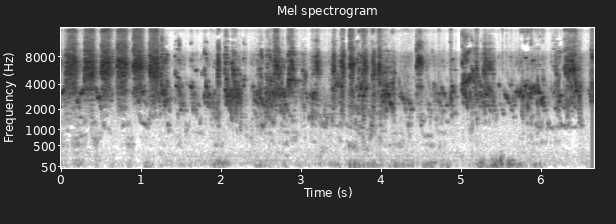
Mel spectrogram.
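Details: Budgerigars chatter together in busy, high-pitched warbling chirps that run almost continuously, with a few brief drops in volume.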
